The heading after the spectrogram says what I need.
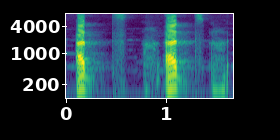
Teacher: dalam membaca ta sukun urutannya adalah kita membaca dengan syiddahnya dan baru dengan hamasnya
